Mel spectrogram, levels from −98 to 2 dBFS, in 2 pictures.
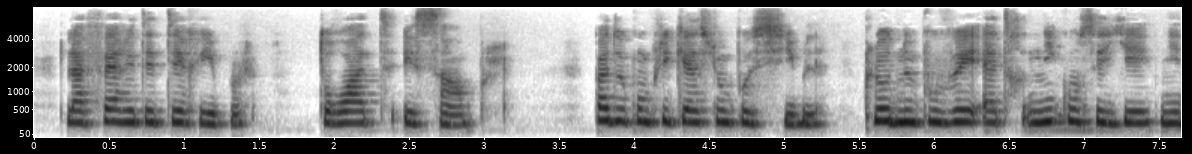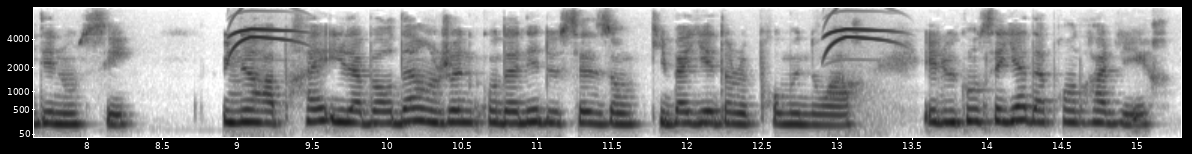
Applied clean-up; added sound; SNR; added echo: none; Animal; -2 dB; none.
